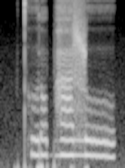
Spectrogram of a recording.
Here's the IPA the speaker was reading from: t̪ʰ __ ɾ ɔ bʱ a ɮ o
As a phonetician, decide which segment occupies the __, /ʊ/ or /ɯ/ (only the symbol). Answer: ʊ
